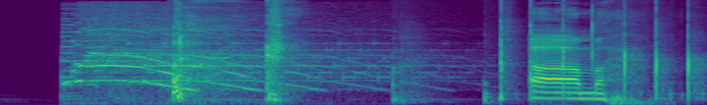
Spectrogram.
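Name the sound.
hand claps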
